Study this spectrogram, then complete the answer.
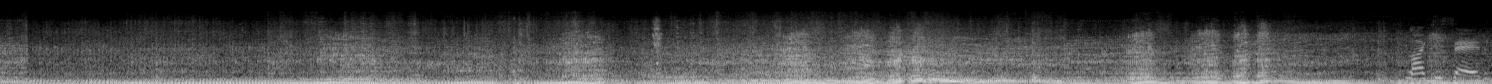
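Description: A Toyota Hilux on mud tyres revs its engine hard while climbing a rocky obstacle, a loud continuous rumble rising and falling throughout, with people talking over it.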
